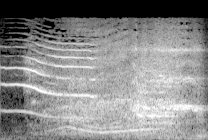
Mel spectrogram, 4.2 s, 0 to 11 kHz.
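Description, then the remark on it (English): A 95-foot-long motor car covered in mink, the delivery truck of the Imperial Ascot Tobacco Company, pulls up with a long, loud screech of skidding tyres, the squeal sliding in pitch over rumbling engine noise for about four seconds, with no talking. “Heavens, a 95-foot-long motor car covered in mink.”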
